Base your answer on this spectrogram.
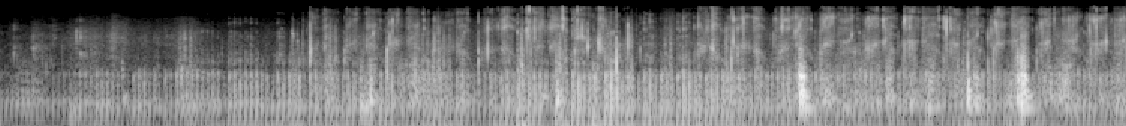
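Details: Rangi, a young house cat, licking a binaural microphone's ears indoors; a faint low purr sits beneath quick, sharp wet licking strokes that start after two seconds, with a couple of louder smacks near the end.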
